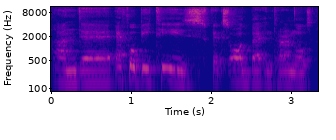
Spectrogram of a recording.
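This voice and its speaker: A vlogger from Aberdeen, Scotland, talks casually to his viewers in a rambling monologue packed with fillers. His voice is medium-pitched and warm, with fairly even intonation and a measured pace. The sound is roomy.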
